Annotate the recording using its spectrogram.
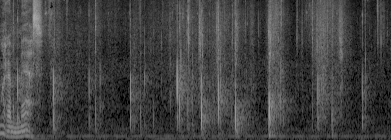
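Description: Heavy footsteps clank on a hard floor.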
